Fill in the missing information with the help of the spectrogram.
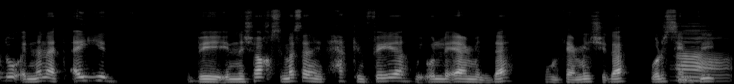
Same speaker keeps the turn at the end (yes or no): no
